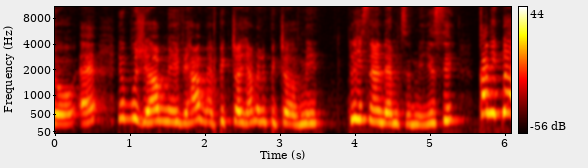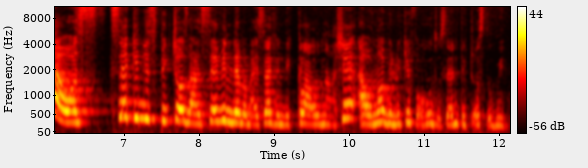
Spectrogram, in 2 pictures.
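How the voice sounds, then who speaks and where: High-voiced Nigerian woman in her thirties. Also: a little fast. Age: 30s. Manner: chatty, laughs often, animated exclamations. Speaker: vlogger. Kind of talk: casual talk to camera.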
